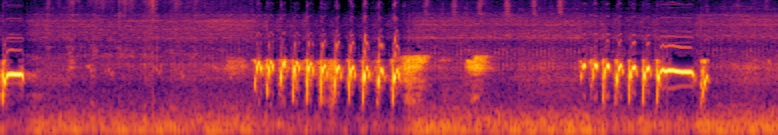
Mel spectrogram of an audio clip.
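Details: Grey francolin chicks playing in mud in a forest: loud, clear whistled notes, including a rapid series of about ten sharp downslurred chirps, a short pause, then another quicker series ending in a long whistle, with faint low background murmur.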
